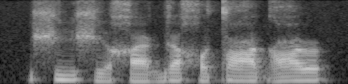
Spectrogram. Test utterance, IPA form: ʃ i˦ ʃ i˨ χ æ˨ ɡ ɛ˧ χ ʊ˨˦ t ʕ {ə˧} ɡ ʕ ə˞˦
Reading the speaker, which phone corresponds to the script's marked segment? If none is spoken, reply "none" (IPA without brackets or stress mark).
ə˦˨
